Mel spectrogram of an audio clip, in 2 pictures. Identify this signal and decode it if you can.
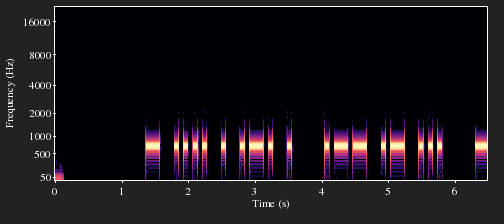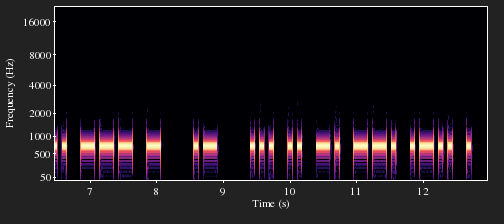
Morse code, heard as a keyed tone, about 17 wpm, 700 Hz. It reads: THERE WAS NOT A SINGLE
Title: Sentences from Top 1000 Words - Review Part 4 - 17wpm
